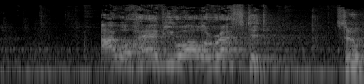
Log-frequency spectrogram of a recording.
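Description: A man replies firmly.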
